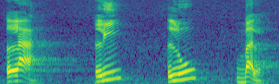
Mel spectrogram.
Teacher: huruf la diucapkan dengan mengangkat ujung lidah kita dengan disentuhkan dengan langit-langit.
